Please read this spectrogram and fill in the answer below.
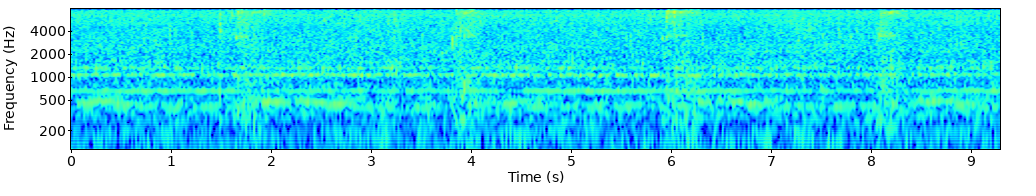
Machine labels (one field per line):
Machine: pump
